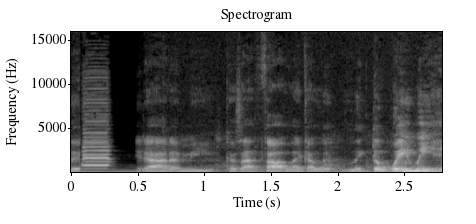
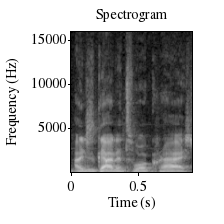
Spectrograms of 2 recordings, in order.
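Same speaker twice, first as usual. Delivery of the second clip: ordinary delivery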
